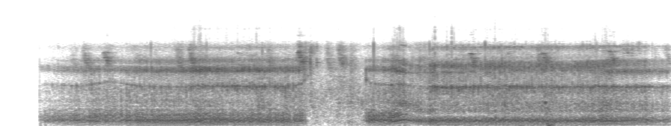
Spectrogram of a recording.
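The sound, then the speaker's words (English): A mountain lion, or puma, from the Santa Cruz Mountains calls in two long, harsh, raspy roaring bursts. Both are loud and rough, separated by a brief pause. “That was the sound of a mountain lion, also known as a puma.”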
